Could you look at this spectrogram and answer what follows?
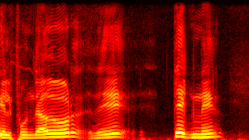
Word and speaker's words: Tekne: Rigoberto es el CEO y el fundador de Tecne. No Tecne, sino Tecne. Tecne, Tecne, sí. Ok, porque la versión griega es Tecne. Es Tecne, sí, sí.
